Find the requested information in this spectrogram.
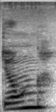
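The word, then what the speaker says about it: Duong: Dong Dong. Okay. I'm pronouncing that way wrong. D U O N G. Dong.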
